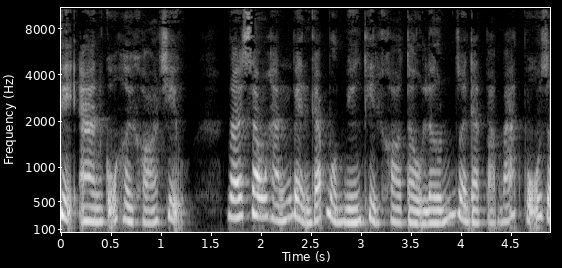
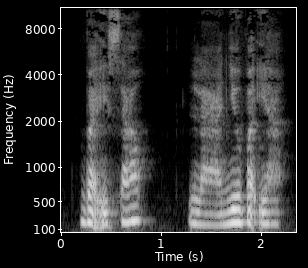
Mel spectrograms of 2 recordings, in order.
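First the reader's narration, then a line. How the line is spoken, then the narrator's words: Sighing, near tears. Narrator (Vietnamese): Lưu Trường Khánh thở dài, hốc mắt hơi đỏ lên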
